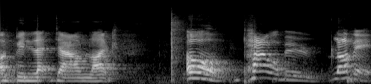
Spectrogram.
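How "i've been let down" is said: ordinary talk, nothing marked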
